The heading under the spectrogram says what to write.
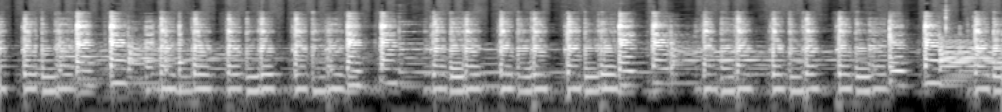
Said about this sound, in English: You hear a little keyboard in there, it sounds like. Mm-hmm. Keytar. I think that's what we decided it was.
